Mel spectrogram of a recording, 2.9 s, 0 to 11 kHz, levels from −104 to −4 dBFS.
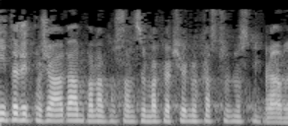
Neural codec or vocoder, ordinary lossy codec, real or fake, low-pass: autoencoder, 22.05 kHz, a latent of 192 numbers a frame, VITS, trained on one speaker; MP3, 32 kbps; fake; 9.9 kHz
